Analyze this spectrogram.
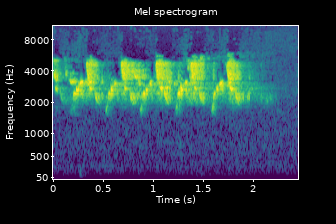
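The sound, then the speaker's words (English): Birds singing along a riverbank: quick, high chirping phrases in about five bursts, faint and heard alone before the sound cuts off. “And along the bank, the birds are singing”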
